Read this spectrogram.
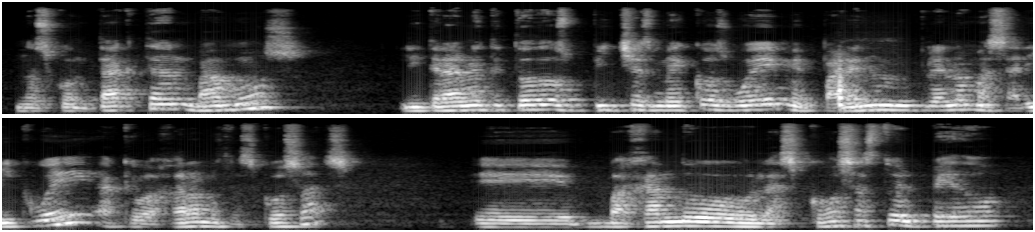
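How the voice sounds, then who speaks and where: A man's voice: fairly high pitch, normal speed. A young man with a Mexican Spanish accent, a podcast guest telling a story in a casual, slangy way with lots of swearing. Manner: slangy, swearing, animated anecdote with acted quotes. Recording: roomy echo.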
